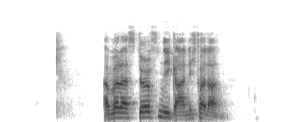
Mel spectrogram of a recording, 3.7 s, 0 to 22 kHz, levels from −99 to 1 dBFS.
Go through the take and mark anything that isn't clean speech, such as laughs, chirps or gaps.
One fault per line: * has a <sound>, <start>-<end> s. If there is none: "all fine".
all fine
